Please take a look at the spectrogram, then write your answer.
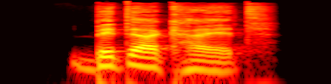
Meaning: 1. bitterness (the quality of having a bitter taste) 2. bitterness, acrimony (the quality of being or feeling sad, bitter, embittered)
- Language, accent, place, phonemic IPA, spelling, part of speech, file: German, Germany, Berlin, /ˈbɪtɐkaɪ̯t/, Bitterkeit, noun, De-Bitterkeit.ogg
